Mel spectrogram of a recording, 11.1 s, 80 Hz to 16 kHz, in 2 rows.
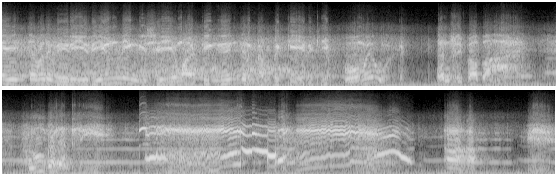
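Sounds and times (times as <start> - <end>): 
speech: 0.0 - 6.7
newborn baby crying: 6.9 - 9.7.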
